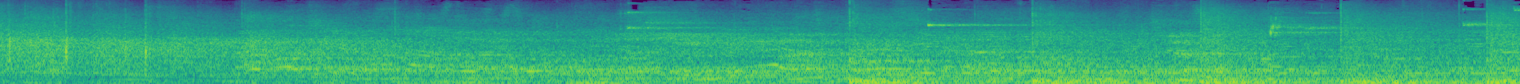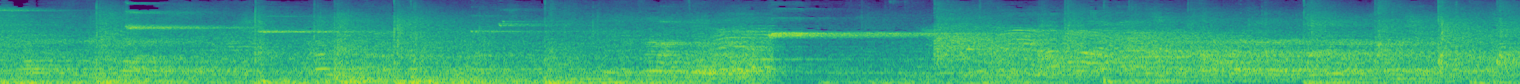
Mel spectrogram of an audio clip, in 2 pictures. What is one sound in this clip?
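Spectators chatter in a large echoing hall.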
